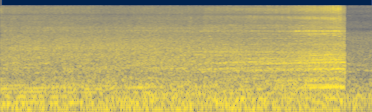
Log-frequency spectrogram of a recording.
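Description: Coach bus pulling away: a low engine rumble and road noise, strongest at first and fading as the bus draws off. The sound cuts off abruptly about five seconds in.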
